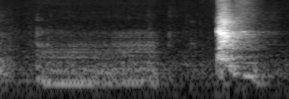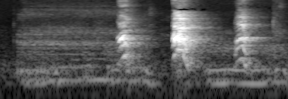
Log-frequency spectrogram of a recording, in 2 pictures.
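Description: Small dog growling low and steadily, broken by four sharp barks during play with another small dog.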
